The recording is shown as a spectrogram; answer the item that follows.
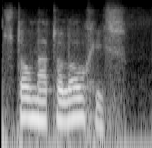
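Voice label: "stomatologisch", Dutch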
